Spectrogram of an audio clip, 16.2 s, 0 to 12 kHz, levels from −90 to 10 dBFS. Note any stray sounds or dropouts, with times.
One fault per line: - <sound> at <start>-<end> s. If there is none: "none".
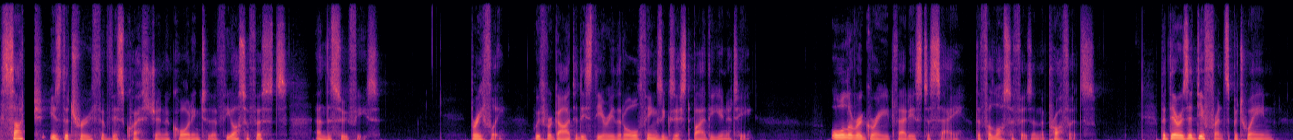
- dropout at 0.3-0.4 s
